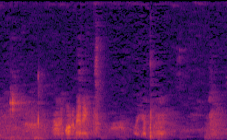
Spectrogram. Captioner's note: whispers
